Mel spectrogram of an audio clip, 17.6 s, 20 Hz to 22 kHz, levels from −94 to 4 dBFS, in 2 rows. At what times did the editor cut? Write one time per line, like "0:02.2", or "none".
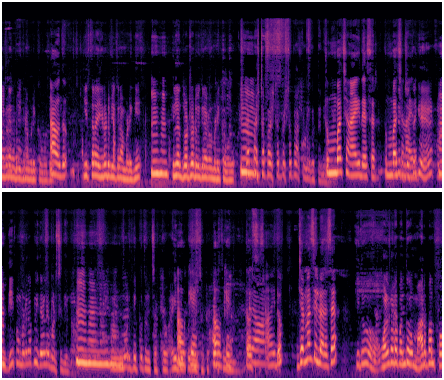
0:14.0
